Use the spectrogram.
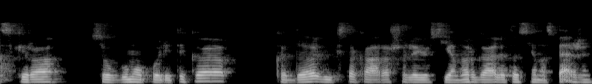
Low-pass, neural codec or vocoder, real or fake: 7.2 kHz; vocoder, 22.05 kHz, 80 mel bands, Vocos; fake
